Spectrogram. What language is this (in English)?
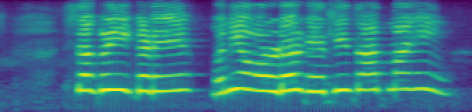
Marathi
